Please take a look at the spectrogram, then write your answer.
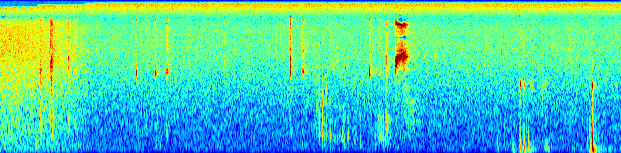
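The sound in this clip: Faint typing on a computer keyboard comes through as sparse, irregular key clicks, some isolated and some in quick little clusters, separated by quiet gaps.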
